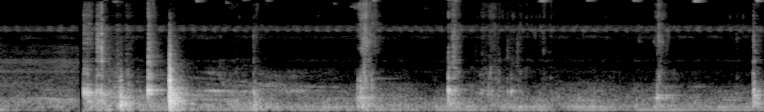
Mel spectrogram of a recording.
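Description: Cooked beans being spooned from a pressure cooker into a glass bowl: short wet plops and drips, with a cluster of sharper knocks about a second in and single ones every second or so after.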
